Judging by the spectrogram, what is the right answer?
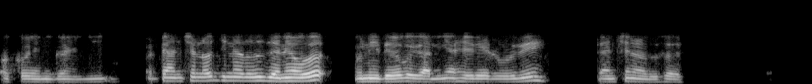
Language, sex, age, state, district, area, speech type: Dogri, male, 18-30, Jammu and Kashmir, Kathua, rural, conversation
